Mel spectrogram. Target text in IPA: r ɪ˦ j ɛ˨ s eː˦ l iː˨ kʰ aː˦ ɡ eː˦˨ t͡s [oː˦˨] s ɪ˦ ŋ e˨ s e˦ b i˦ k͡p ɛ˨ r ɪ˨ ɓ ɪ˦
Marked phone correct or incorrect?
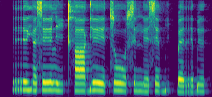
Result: correct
